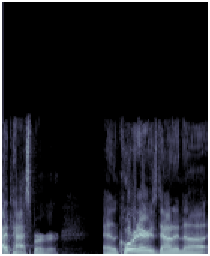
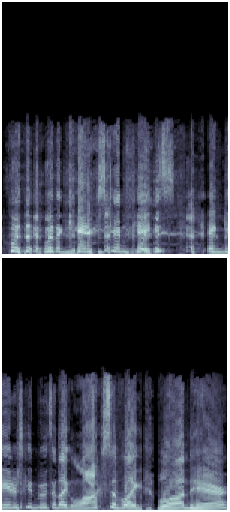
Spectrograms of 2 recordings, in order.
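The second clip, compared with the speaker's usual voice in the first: laughing; 6 semitones higher, slower than usual. Real, not acted. Laughing through Thor gator joke.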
